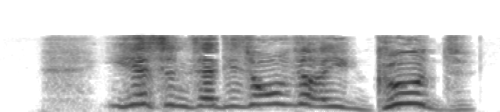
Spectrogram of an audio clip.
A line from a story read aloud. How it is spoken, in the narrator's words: snapped Fleur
